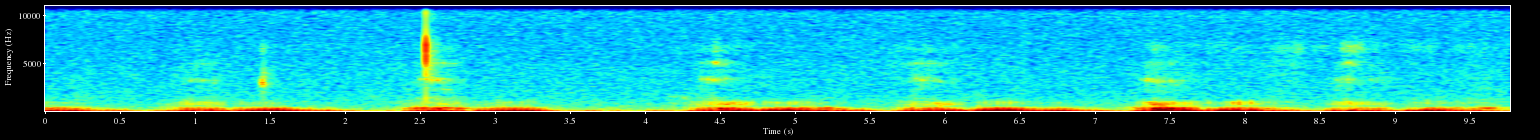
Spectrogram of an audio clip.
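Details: Domestic cat asleep, snoring in low, rasping rhythmic breaths that swell and fade every second or so, with a brief click near the middle and otherwise quiet surroundings.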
